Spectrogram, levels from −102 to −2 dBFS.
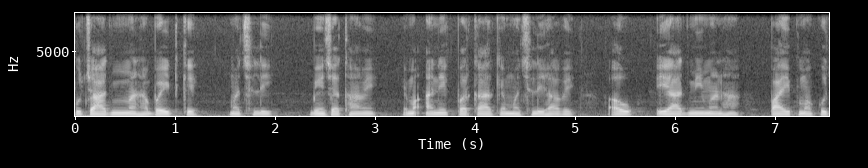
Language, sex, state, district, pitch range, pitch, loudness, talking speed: Chhattisgarhi, male, Chhattisgarh, Raigarh, 120-125 Hz, 120 Hz, -20 LUFS, 175 wpm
